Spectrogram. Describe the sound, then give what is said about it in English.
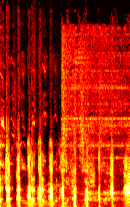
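A dolphin 'flipper' sound effect: a rapid, laugh-like chattering of about a dozen pulsed squeaky bursts in a steady rhythm, fairly loud and with no talking over it. “I have anal leakage when I hear the dolphin sound effect.”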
